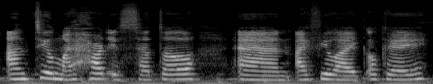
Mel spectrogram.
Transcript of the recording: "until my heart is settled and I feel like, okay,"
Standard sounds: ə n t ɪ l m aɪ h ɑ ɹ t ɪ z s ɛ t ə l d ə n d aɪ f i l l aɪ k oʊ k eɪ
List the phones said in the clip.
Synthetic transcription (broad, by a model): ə n t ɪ l m aɪ h ɑ ɹ t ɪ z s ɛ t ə l ə n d aɪ f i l l aɪ k oʊ k eɪ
